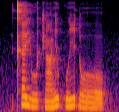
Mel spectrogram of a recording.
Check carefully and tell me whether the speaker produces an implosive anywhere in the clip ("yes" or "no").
yes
